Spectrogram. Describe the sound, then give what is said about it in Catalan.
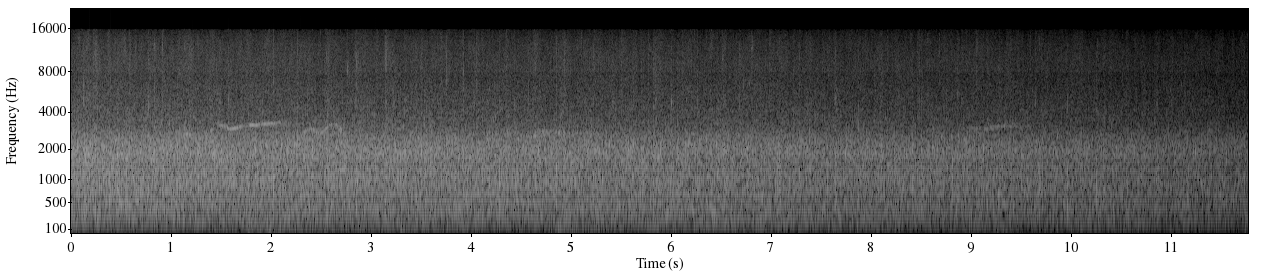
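A concert audience gives long, sustained applause at the end of a live jazz big band and choir performance. Many hands clap in a thick, continuous roar that eases only slightly in loudness over the stretch. “Un llarg, llarguíssim aplaudiment, merescudíssim, va ser el final d'aquest concert”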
